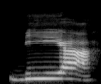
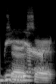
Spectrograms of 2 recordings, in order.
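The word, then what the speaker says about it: เบียร์: Bia, not beer, right? Bia. Bia. Right. Bia. So we're not pronouncing the R, and it's just the B sound plus the ya.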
